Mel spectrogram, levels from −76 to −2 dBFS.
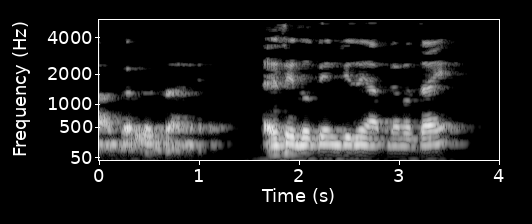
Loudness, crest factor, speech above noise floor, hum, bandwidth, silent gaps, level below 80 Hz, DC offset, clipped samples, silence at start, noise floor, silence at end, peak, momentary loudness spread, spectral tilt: -18 LUFS; 16 dB; 29 dB; none; 5.4 kHz; none; -76 dBFS; under 0.1%; under 0.1%; 0 s; -47 dBFS; 0.4 s; -4 dBFS; 11 LU; -8.5 dB/octave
